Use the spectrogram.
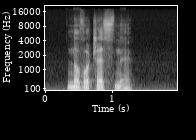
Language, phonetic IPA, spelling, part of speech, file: Polish, [ˌnɔvɔˈt͡ʃɛsnɨ], nowoczesny, adjective, Pl-nowoczesny.ogg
